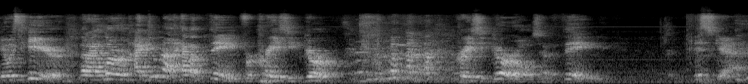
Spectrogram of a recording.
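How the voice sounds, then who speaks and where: A man at a fairly slow pace with long, frequent pauses over noticeable background noise. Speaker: slam poet. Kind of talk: spoken word poetry performance at a poetry slam.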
